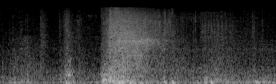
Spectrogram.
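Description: A sword swings through the air with a loud whoosh.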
